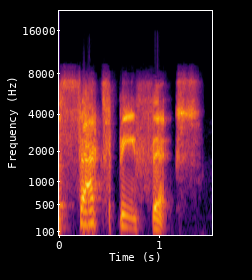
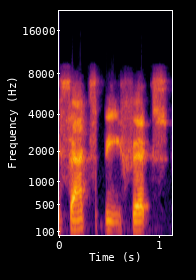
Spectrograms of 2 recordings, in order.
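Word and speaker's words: Saxbe fix: what does the rabbit say oh it's the Saxby fix s-a-x-b-e if you want to look it up s-a-x-b-e some people spell it with a Wyoming but it's actually technically with an E Saxby fix is named after a person they did it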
